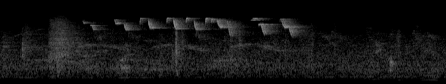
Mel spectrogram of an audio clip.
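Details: Competition jilguero, El Federal 2013: a brisk phrase of high, piercing, clipped notes tumbling quickly for about two and a half seconds, then fading into background hiss.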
